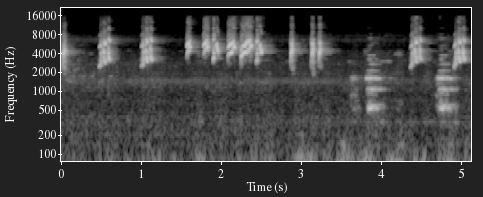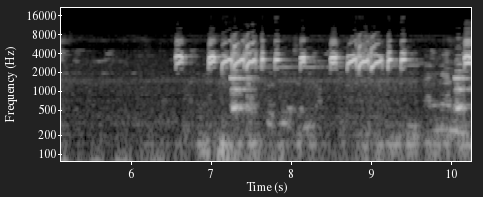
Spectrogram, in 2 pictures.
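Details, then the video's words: Long-tailed shrike song to prompt a quiet shrike into singing: clusters of sharp high chips, a few lower harsh notes, then a fast jumble of rippling, twittering whistled phrases. "BURUNG CENDET GACOR DOR, MEMANCING CENDET DIEM AUTO NYAUT GACOR"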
